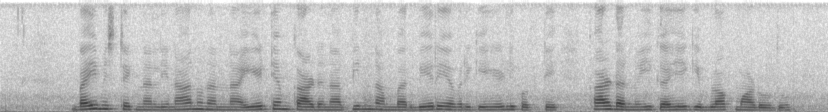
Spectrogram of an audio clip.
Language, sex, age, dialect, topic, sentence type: Kannada, female, 18-24, Coastal/Dakshin, banking, question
